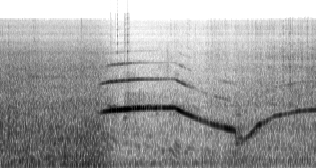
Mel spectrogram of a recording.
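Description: Ambulance siren sounding: it comes in about two seconds in on a high note, holds it, falls slowly, then rises again, in a wail pattern. Before it there is a steady rush of outdoor noise.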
